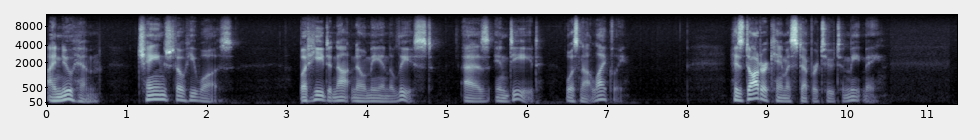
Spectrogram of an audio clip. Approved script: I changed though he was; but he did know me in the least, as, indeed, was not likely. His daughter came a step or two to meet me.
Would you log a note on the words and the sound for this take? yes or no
yes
